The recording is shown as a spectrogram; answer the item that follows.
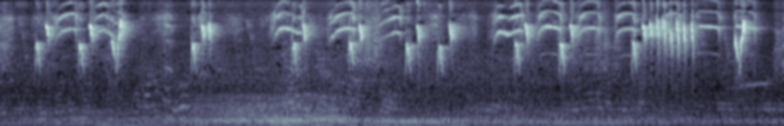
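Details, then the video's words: Lively bar-winged prinia lure song used to agitate other birds, a busy run of bright arched chirps and quick whistled notes, with a short fast trill near the end, above a low droning background. "PANCINGAN CIBLEK GACOR bikin burung ciblek EMOSI !!"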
